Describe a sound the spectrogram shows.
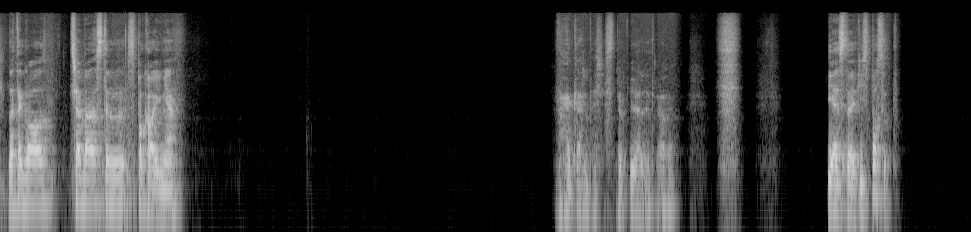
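A young man talks with animation close to a microphone, in short bursts with pauses.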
